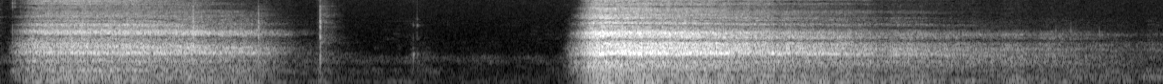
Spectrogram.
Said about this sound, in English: Take a deep breath, literally right now, wherever you may be.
